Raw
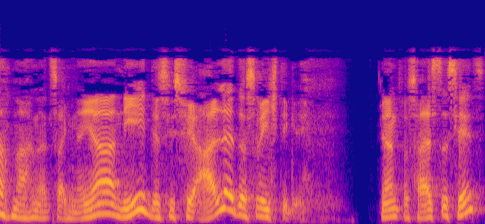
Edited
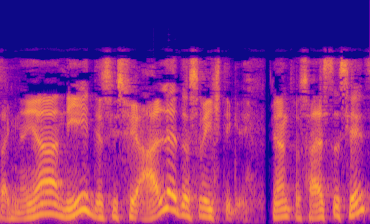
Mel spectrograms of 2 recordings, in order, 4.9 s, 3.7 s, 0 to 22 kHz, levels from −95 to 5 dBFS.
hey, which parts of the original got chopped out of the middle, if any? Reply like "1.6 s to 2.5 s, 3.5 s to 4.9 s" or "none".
3.2 s to 3.7 s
